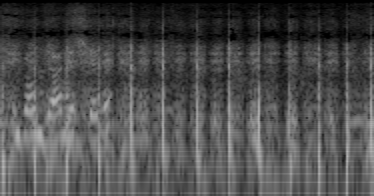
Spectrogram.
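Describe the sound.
Steady, rhythmic sawing through tree branches, about three quick rasping strokes per second, with a voice talking over the first second or so.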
